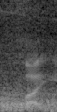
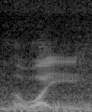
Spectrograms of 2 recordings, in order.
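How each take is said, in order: First: The middle consonant sounds like a v. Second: The middle consonant sounds like an English w. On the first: This is the native Hawaiian pronunciation. "in Oelo Hawaiian, it's Hawaii" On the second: This is the English-influenced pronunciation. "it's kind of been Englishized, English languageized towards Hawaii"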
